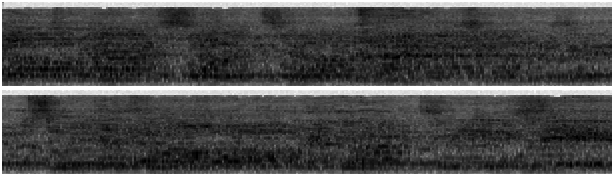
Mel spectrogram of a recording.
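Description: A crowd of people singing together in chorus, accompanied by an organ holding sustained chords.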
